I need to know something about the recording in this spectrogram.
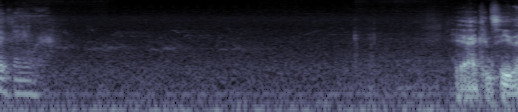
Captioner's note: birds cawing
